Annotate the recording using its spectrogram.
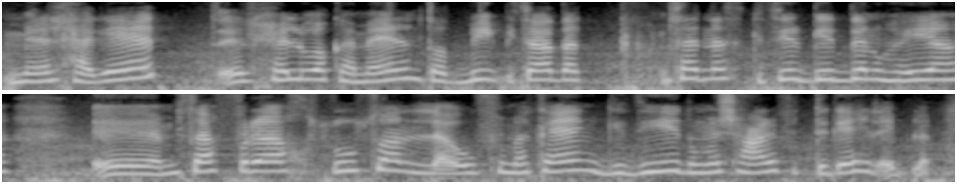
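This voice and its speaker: A woman with an Egyptian accent talks at a moderate pace, her pitch high and her intonation fairly even. Noticeable background noise runs under her voice. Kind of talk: casual app review to camera. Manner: light, joking, conversational.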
